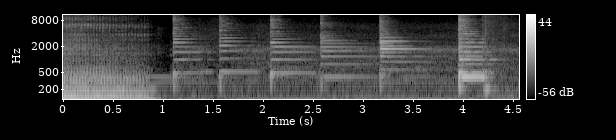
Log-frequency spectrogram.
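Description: A power tool, being used in the background, whirs in short bursts, five buzzy, tonal motor pulses, each starting sharply and tapering off, after a second of low rumbling noise. No one speaks.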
